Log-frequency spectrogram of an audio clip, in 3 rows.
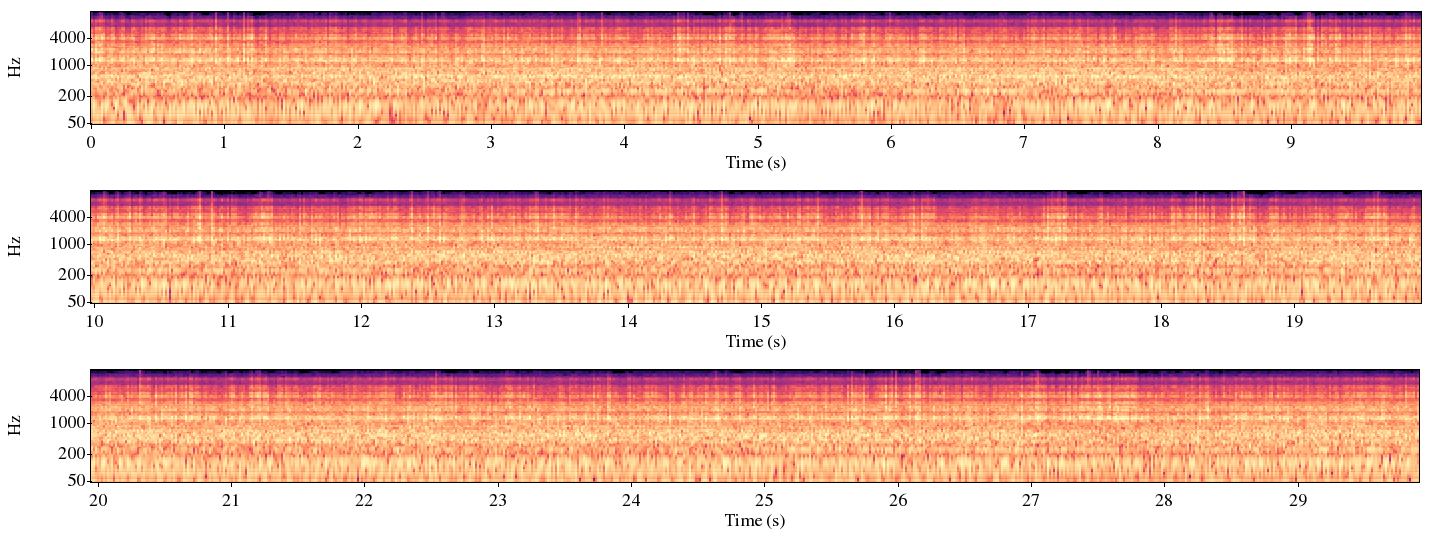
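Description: Foxbat A22LS light aircraft's Rotax 912 flat-four engine and propeller running steadily in flight, heard from inside the cockpit.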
